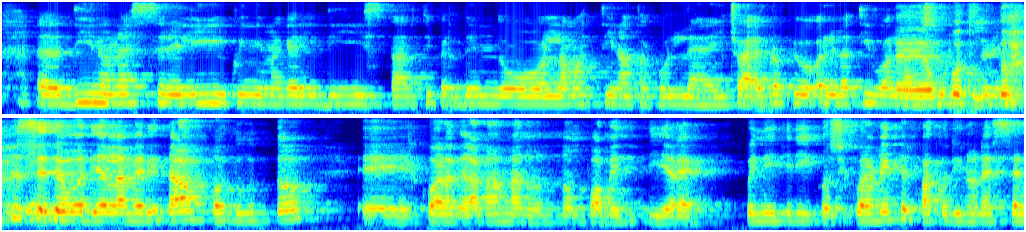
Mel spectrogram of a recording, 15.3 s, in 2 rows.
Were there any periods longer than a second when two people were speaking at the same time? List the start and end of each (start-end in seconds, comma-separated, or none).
6.7-8.1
